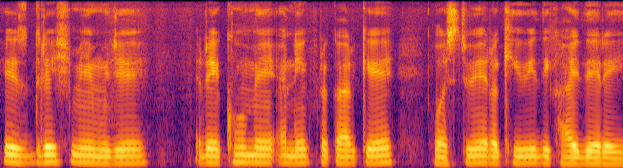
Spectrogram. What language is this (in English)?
Hindi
